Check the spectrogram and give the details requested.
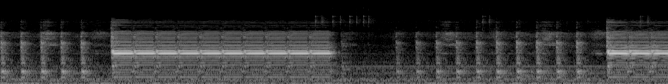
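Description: Loud, rapid buzzing knocks and sustained droning tones in repeating blocks; typical MRI scanner noise during imaging sequences.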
